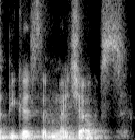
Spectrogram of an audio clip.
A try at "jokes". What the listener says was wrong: Jokes sounds a bit like jobs here, right? Candidate's phonological range with consonants is a little bit weak. Just tell me, do you hear jokes or jobs? Almost like jokes. So candidate quite a few times has mixed up the consonants.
